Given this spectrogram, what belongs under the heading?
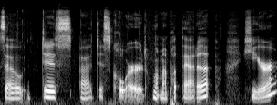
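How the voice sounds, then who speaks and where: The recording of this woman sounds dry and close, with no echo at all. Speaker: singer-songwriter and music producer. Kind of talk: casual livestream chat. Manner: animated.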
